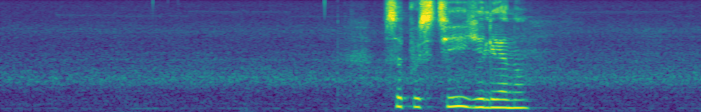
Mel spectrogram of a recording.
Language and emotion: Russian, neutral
